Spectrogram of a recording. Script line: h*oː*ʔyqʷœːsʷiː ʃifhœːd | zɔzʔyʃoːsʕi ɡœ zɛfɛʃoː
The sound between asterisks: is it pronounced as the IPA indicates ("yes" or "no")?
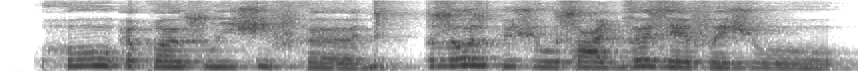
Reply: yes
